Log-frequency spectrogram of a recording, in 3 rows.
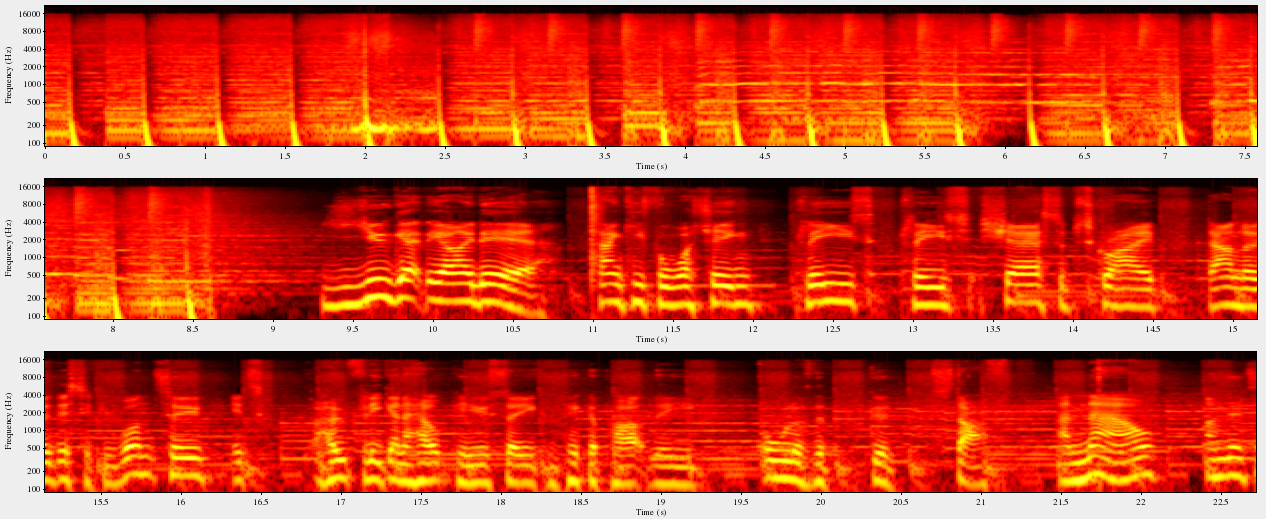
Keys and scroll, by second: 8.5 space, 8.8 super+s.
